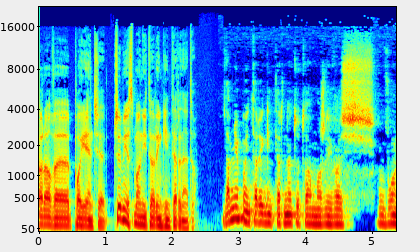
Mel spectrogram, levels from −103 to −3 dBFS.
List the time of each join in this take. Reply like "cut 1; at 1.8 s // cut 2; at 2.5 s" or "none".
none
